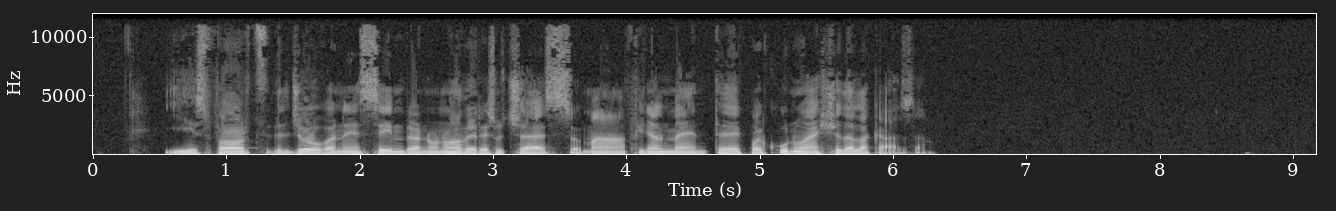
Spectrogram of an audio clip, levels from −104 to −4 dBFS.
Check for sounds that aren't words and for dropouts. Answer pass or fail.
pass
